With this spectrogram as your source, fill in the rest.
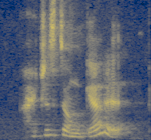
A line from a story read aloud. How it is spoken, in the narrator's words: Bigelow muttered in confusion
